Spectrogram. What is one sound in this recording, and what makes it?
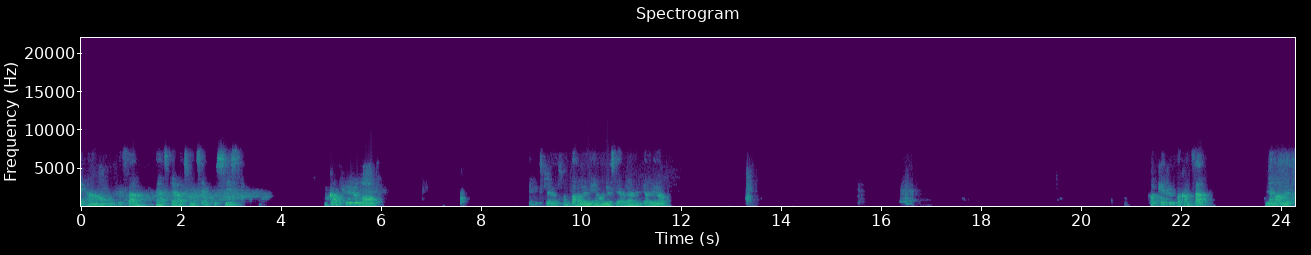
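A woman speaks calmly and clearly close to a microphone.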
